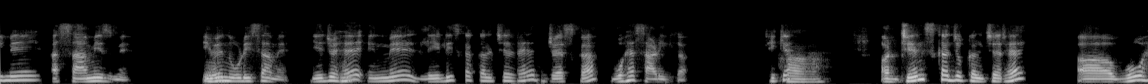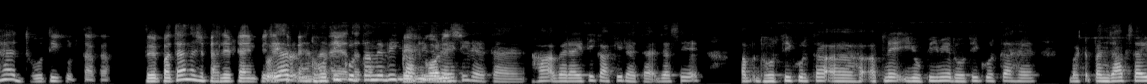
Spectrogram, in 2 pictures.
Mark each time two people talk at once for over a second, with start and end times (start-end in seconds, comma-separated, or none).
14.1-16.1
